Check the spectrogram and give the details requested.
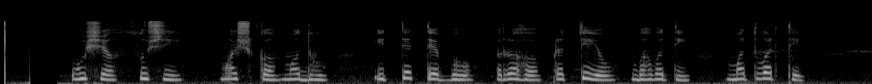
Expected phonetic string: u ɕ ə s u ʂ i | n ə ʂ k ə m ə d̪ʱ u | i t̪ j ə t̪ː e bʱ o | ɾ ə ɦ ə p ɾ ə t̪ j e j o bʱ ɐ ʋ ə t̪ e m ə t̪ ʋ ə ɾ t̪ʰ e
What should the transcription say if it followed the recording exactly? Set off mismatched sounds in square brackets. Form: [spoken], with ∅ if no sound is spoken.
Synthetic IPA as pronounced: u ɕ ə s u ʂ i | [m] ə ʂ k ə m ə d̪ʱ u | i t̪ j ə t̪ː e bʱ o | ɾ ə ɦ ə p ɾ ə t̪ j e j o bʱ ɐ ʋ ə t̪ [i] m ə t̪ ʋ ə ɾ t̪ʰ e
